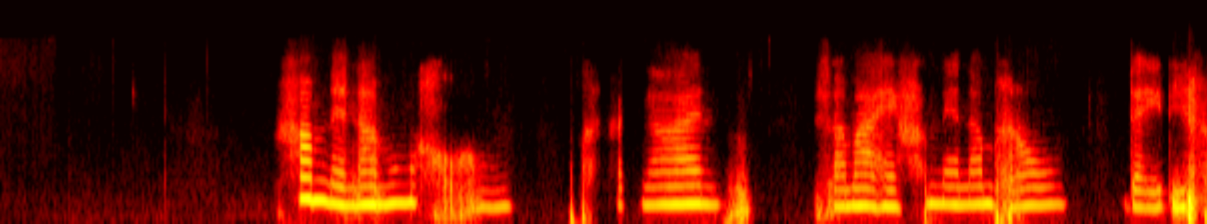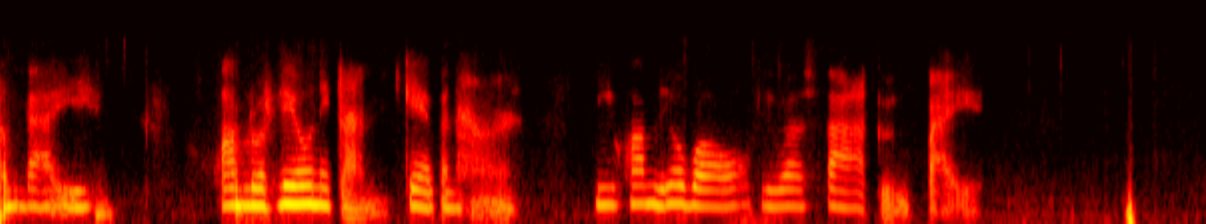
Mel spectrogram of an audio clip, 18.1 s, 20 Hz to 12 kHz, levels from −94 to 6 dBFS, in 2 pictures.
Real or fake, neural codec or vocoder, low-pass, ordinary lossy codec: fake; codec, 16 kHz, 1 kbps, X-Codec, WavLM features, trained on Multilingual LibriSpeech; 7.2 kHz; Opus, 16 kbps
